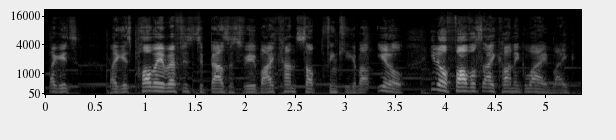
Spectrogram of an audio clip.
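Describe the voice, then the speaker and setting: Excitable guy talking games, voice on the high side, trips over words, faint music behind. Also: racing. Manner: excitable, stammering repeats, jokey. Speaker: co-host of a video game discussion show. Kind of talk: casual chat about games and films.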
